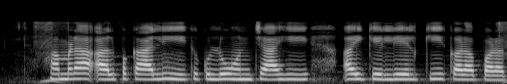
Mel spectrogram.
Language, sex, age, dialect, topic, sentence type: Maithili, female, 18-24, Southern/Standard, banking, question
